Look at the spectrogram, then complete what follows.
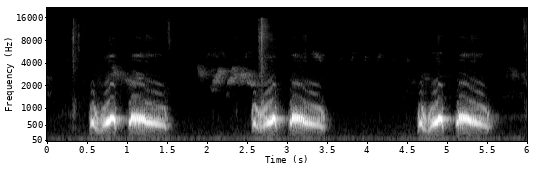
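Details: Spotted dove cooing to stimulate males. Three paired coos come about every two seconds. Each opens with a quick upward note, then a sustained coo that sags lower, and the stretches between them are silent.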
